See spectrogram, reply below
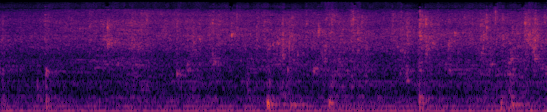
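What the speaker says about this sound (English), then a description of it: "I'm going to wash my hands" Tap water runs steadily into a sink while hands are washed beneath it, a constant rushing hiss with a few soft splashes and drips, close and moderately loud, no talking.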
